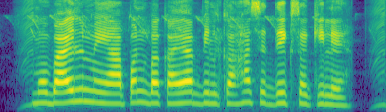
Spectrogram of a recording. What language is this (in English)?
Bhojpuri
